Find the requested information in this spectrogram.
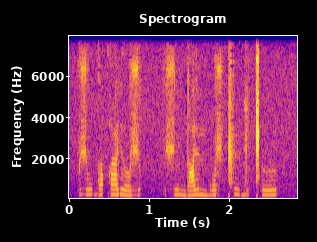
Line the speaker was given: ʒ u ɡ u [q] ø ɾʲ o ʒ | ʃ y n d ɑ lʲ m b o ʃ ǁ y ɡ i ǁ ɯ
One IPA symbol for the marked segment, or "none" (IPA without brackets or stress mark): q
